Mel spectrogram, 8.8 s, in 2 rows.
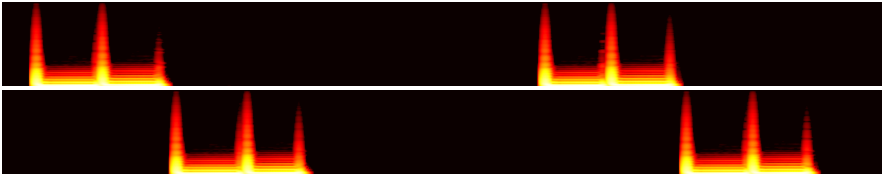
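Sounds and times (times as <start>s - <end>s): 
hip-hop bass: 0.2s - 0.8s, 2.7s - 3.4s, 5.3s - 5.9s, 7.8s - 8.4s.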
